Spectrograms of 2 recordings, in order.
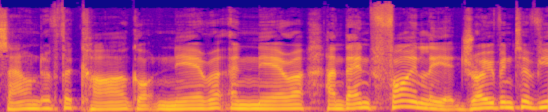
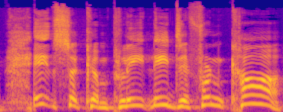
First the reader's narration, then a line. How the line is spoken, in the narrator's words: said, trying his very best not to exclaim, but failing miserably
